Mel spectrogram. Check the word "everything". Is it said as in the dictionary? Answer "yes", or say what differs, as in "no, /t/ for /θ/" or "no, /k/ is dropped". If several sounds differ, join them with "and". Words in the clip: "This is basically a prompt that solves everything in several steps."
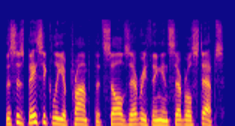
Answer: yes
